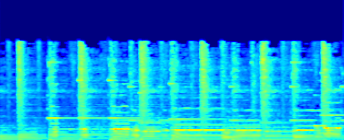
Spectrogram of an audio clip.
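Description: Background music with a steady beat, a moving bass line and bright melody notes.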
